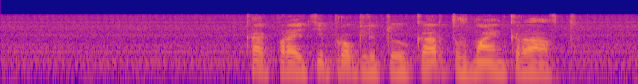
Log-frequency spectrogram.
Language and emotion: Russian, neutral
